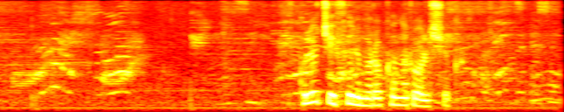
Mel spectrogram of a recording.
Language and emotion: Russian, positive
